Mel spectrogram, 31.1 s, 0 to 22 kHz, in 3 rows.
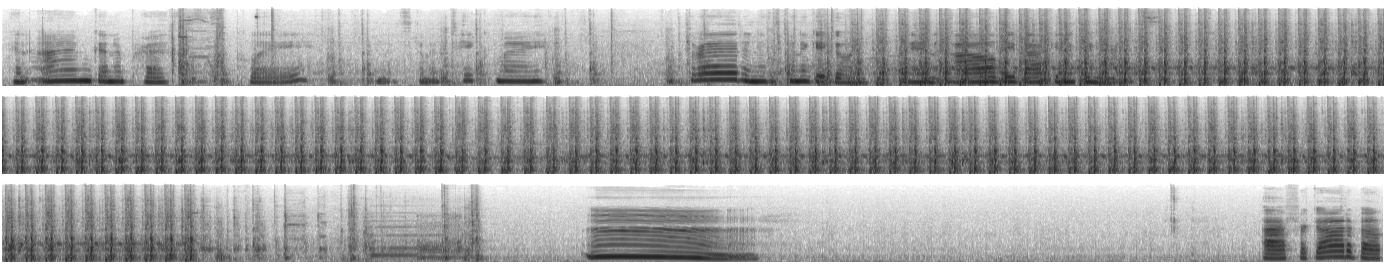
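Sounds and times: embroidery machine stitching: 1.3 - 24.4.

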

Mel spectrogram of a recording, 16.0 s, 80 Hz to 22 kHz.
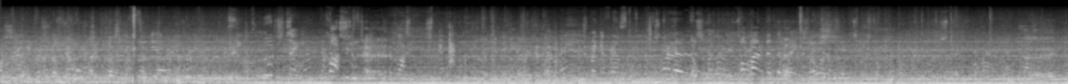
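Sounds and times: jet engine hum winding down: 0.0 - 16.0
muffled voices in cabin: 0.0 - 16.0.

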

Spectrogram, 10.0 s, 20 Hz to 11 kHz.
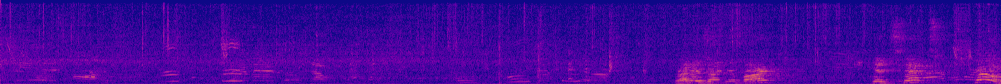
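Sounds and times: distant crowd chatter: 0.0 - 10.0
steady low rumble: 0.0 - 10.0.

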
